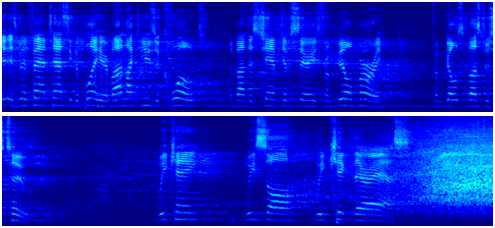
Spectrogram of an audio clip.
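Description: A man speaks with animation through a microphone and loudspeakers in a large arena.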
